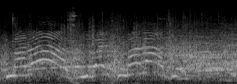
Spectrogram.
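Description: Overlapping studio chatter with two high-pitched rising-and-falling vocal cries, one about half a second in and another about a second later.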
